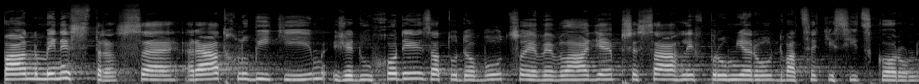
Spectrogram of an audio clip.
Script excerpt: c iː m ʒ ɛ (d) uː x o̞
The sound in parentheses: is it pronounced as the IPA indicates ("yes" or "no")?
yes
